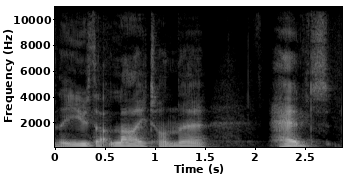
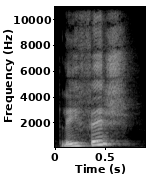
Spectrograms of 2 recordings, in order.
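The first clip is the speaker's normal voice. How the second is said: teacher calling register; 10 semitones higher, 6 dB louder than usual. Acted.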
